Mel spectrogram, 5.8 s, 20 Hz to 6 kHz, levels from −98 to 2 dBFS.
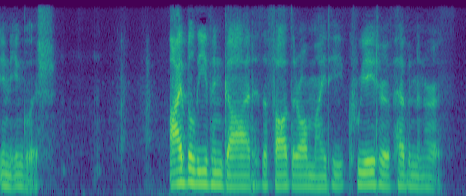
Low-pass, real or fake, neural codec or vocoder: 5.4 kHz; fake; codec, 16 kHz in and 24 kHz out, 1 kbps, XY-Tokenizer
